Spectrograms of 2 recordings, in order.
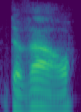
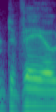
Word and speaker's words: Davao: want to try and open up Davao or Davao, depending on where you come from. Either pronunciation is correct.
